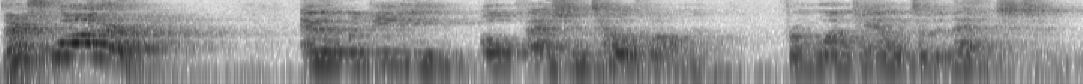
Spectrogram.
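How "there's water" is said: high, loud shouting. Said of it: "he would shout".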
